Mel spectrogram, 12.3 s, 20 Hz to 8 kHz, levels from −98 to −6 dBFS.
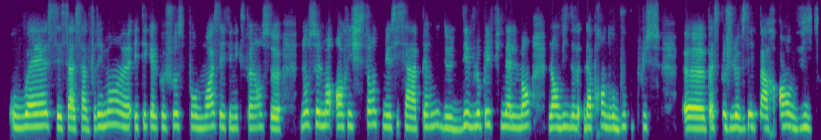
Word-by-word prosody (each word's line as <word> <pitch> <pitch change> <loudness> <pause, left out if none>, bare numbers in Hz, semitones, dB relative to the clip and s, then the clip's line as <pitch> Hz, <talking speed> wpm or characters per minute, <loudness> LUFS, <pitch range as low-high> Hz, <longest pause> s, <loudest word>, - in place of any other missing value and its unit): ouais 220 +2 +3
c'est 220 -3 0
ça, 200 0 +1
ça 190 +1 -2
a - - 0
vraiment, 230 +6 -1
heu, 210 -1 +1
été 210 +2 -3
quelque 215 -1 0
chose 225 +2 -2
pour 210 -1 -2
moi, 210 +3 0
ça 225 -1 -1
a - - -1
été 210 0 -6
une 195 - -4
expérience, 205 +2 -6
heu, 185 -1 +3 0.3
non 245 - +1
seulement 240 -1 +2
enrichissante, 230 +3 -1
mais 215 -1 0
aussi 210 +5 -4
ça 210 -6 0
a 190 - +1
permis 220 +4 -4
de 200 -1 0
développer 235 +6 0
finalement 220 0 0 0.3
l'envie 210 +1 +2
de 210 0 0
d'apprendre 210 -1 +1
beaucoup 220 +4 -5
plus, 215 -2 -10 0.4
heu, 195 -1 +7
parce - - 0
que 225 - 0
je 200 0 -4
le 210 - +6
faisais 215 +3 0
par 205 -3 0
envie. 210 -3 0
215 Hz, 205 wpm, -23 LUFS, 205-230 Hz, 0.4 s, heu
